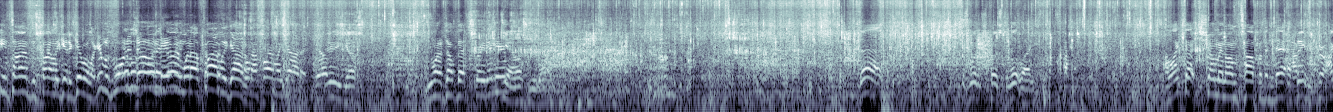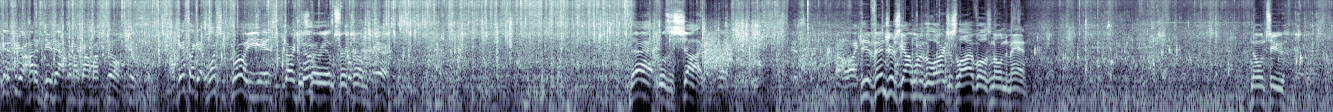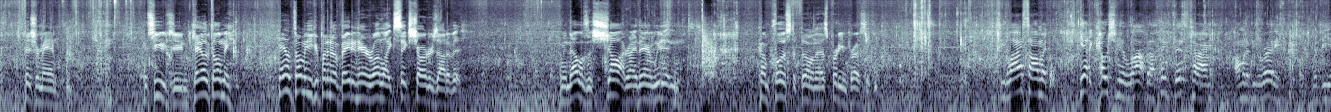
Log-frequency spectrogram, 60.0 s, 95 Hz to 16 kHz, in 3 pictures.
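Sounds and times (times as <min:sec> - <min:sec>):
fish flapping and splashing: 0:00.0 - 0:59.9
wind buffeting microphone: 0:00.0 - 0:59.9
water draining: 0:02.5 - 0:46.8.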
